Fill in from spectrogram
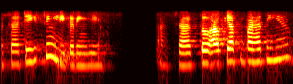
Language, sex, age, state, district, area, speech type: Hindi, female, 30-45, Uttar Pradesh, Sitapur, rural, conversation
